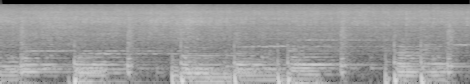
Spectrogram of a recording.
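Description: Beef steak and garlic cloves sizzling in hot oil in a grill pan. Background music with a steady beat plays over the sizzle.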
